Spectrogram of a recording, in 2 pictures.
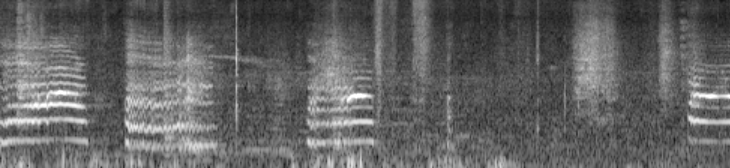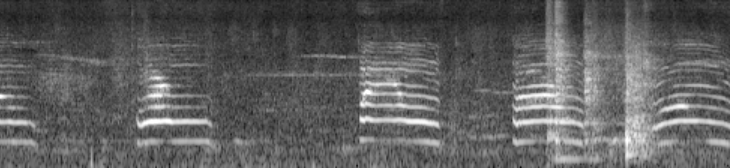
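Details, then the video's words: Domestic cat mother calling her kittens with a steady series of short, clear meows, about eight within twelve seconds, each bending down then up in pitch, with soft background noise between calls. "Mother cat calling for her kitten | Mom cat sound effect"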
